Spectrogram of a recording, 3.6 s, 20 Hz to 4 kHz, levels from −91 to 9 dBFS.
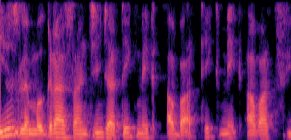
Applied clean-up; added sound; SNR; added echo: none; none; none; none.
